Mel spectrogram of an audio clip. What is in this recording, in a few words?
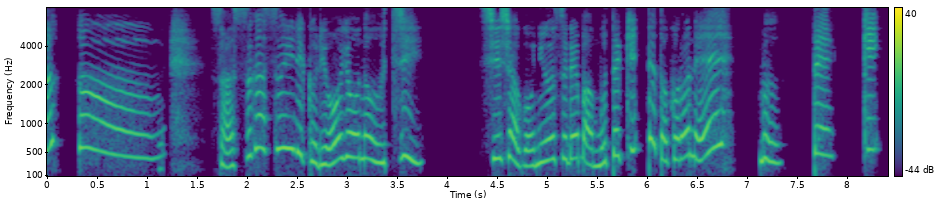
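WIN Japanese, Voice; GF Alarm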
